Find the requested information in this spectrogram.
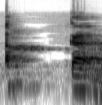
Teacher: Nah, keterangan guru kami huruf kaf itu ya agak di depan huruf qaf, dia menempel dengan langit-langit yang berdaging dan langit-langit yang keras, jadi agak ke depan. Jadi hurufnya itu syiddah ketika nempel, tapi pas lepas dianya lembut. Tekan Pak ya, agak kuat ya tekanannya syiddah.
